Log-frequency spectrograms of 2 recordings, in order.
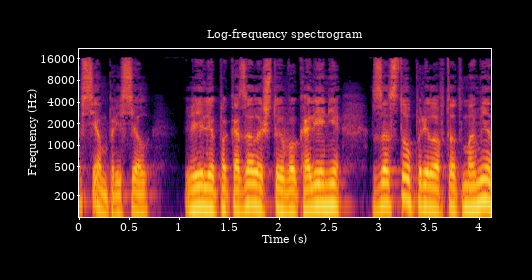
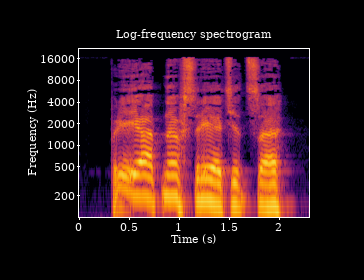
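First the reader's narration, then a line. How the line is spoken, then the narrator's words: Rustling voice. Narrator (Russian): сказал Лон Эндерс шелестящим голосом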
